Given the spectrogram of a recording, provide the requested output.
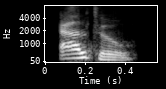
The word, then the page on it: alto: Indian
